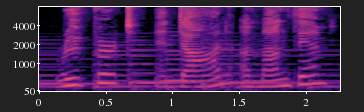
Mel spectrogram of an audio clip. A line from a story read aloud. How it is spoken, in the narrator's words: she faltered, half inquiringly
